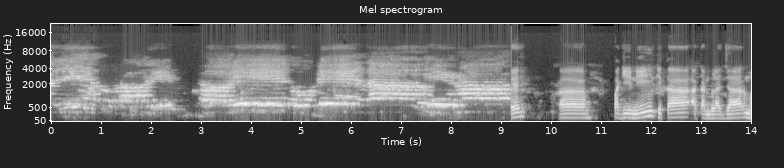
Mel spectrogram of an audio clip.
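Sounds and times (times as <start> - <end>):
children chanting a prayer in unison: 0.0 - 9.4.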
